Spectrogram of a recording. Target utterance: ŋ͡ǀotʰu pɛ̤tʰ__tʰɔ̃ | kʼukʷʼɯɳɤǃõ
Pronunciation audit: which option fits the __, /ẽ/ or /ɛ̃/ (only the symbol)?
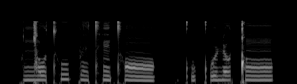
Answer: ẽ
